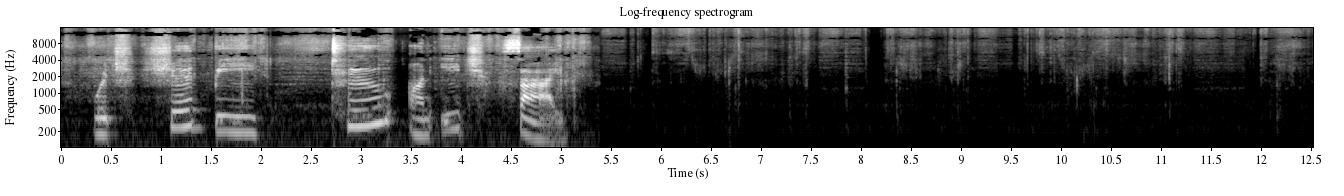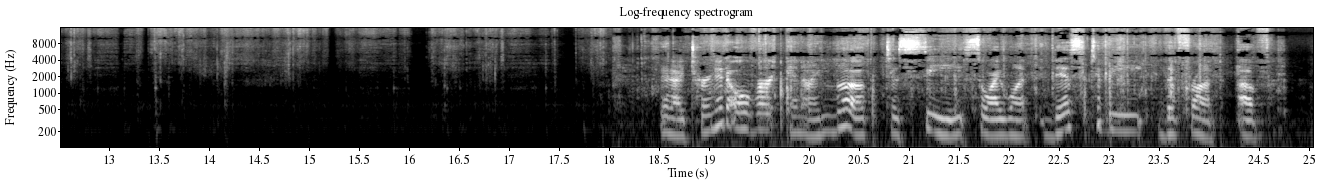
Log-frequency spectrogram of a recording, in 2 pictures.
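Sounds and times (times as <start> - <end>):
cardstock rustling and crinkling: 0.0 - 25.0.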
